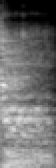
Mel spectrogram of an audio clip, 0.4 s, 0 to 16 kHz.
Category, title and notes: Instrument samples > Percussion
alien bassride 2
ride alien fake bassride bell fakeride effect drum drums backing cymbal cymbals metal metallic Zildjian Sabian Meinl Paiste Istanbul Bosporus China clang clatter clangor clash resound chime
Paiste, China, cymbal, drums, Bosporus, metal, alien, cymbals, Meinl, clang, clash, bell, fakeride, clangor, effect, bassride, Sabian, metallic, clatter, Zildjian, backing, drum, ride, resound, fake, Istanbul, chime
